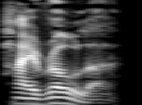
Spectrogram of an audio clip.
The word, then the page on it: high roller: British English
